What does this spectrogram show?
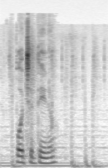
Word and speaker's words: Pochettino: No, so easy. Pochettino. There we go. Yes, Pochettino. Easy. And it's Italian name. Yeah. Of course, in Italia, it's Pochettino. I like more Pochettino.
